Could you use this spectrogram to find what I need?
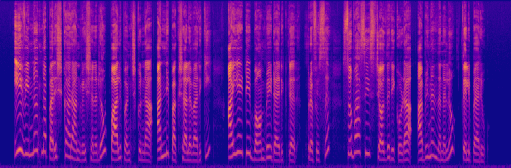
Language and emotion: Telugu, neutral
